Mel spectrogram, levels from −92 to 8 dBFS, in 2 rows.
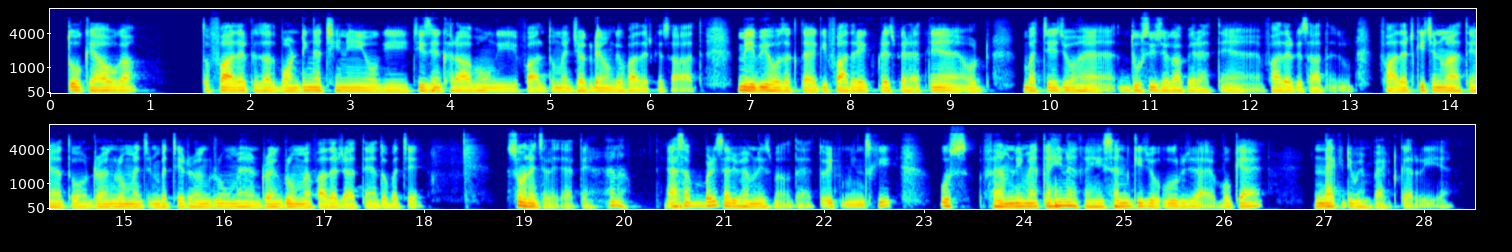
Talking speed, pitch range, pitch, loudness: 215 wpm, 110-120 Hz, 115 Hz, -24 LUFS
